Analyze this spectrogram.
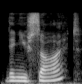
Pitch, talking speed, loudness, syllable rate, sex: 190 Hz, 290 wpm, -13 LUFS, 6.2 syllables/s, female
